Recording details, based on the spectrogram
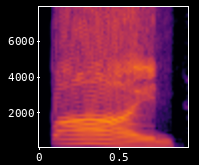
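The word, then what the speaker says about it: pine: इसी तरह यह इ यहां आ जाता है। इसकी अपनी आवाज खत्म हो जाती क्योंकि आखिर में इंग्लिश का कोई भी वर्ड आखिर में ई का साउंड नहीं देता।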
